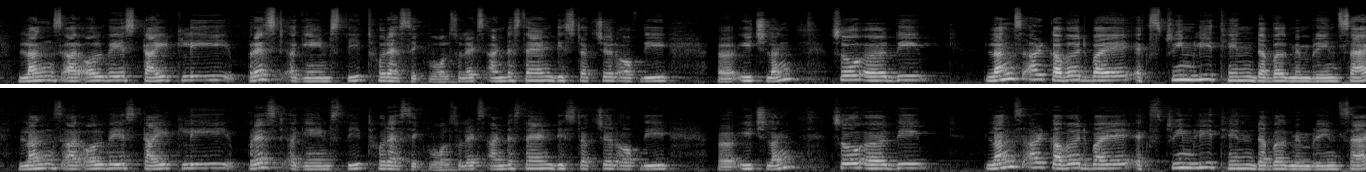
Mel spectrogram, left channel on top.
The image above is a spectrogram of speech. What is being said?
lungs are always tightly pressed against the thoracic wall. So let's understand the structure of the each lung. So the lungs are covered by extremely thin double membrane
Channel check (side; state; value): both; normal; correlation 0.49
